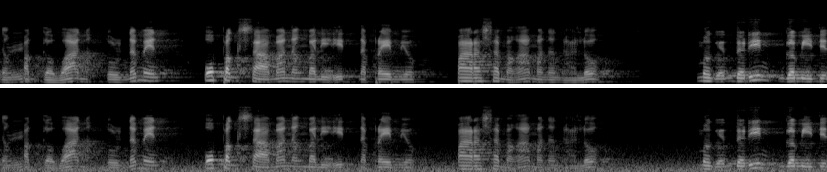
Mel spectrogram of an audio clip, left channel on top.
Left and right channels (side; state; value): right; noise; rumble, 10 dB below the sound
